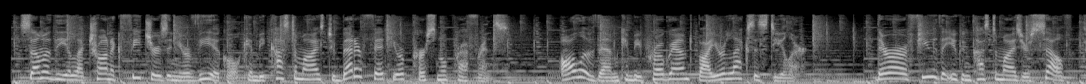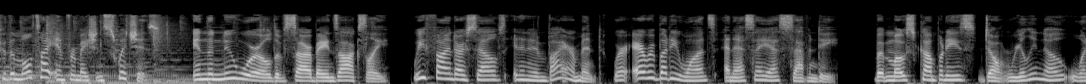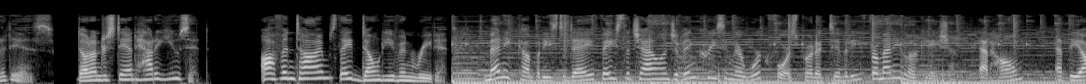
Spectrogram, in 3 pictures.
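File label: narration; Talent Management Group, Inc.; Murray, UT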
